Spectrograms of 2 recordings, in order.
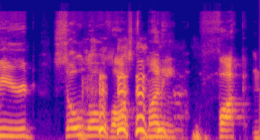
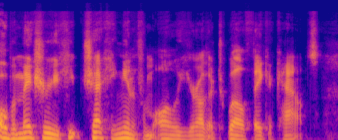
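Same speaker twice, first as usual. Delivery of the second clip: put-on mutter under breath, much lower; 6 semitones lower, 5 dB quieter than usual. Speaker quoting a woman's aside to her trolls, retelling an under-breath aside. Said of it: "like sort of under her breath".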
